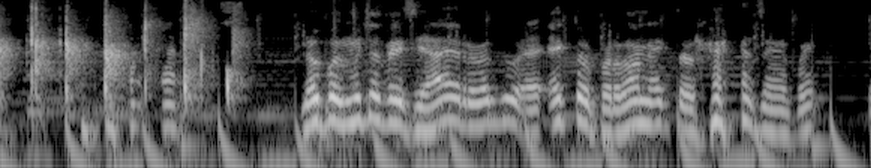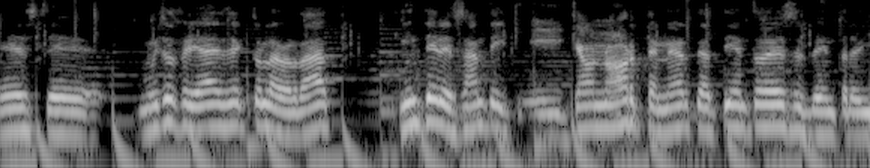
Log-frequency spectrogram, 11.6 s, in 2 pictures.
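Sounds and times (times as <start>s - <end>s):
hand clapping: 0.0s - 2.6s
speech: 1.1s - 11.6s
laughter: 4.5s - 5.1s.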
